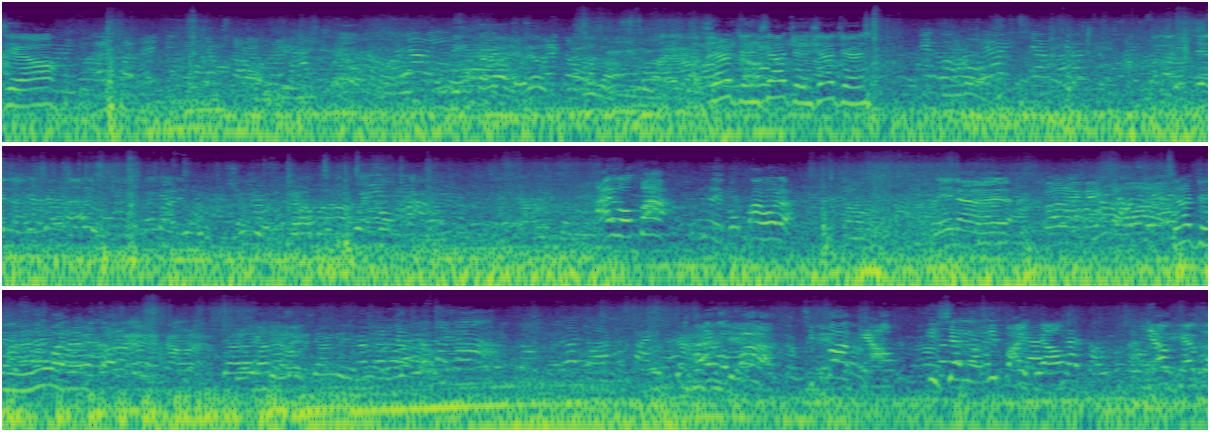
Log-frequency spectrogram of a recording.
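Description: A crowd chatters all around.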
